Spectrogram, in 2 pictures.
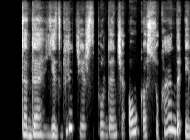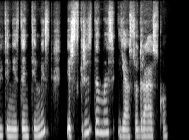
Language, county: Lithuanian, Marijampolė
